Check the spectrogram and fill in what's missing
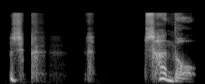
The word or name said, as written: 颤抖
